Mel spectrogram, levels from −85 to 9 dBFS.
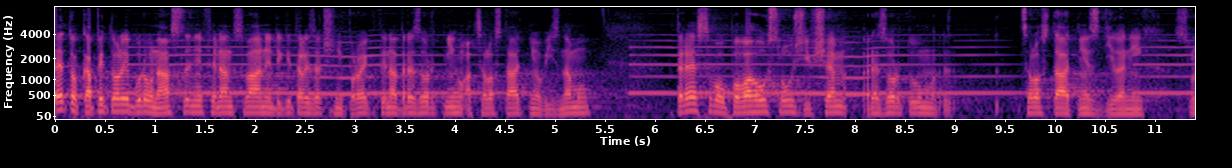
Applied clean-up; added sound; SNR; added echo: none; Wind instrument, woodwind instrument; 11 dB; none.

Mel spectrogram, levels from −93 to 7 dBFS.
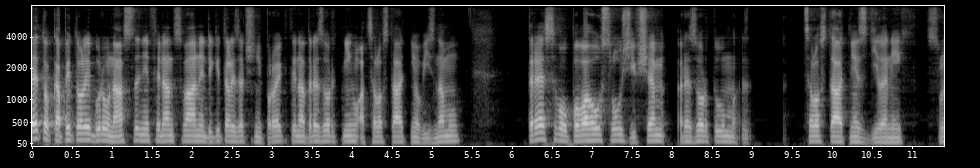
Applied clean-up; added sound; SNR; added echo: neural mask model DeepFilterNet 3.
